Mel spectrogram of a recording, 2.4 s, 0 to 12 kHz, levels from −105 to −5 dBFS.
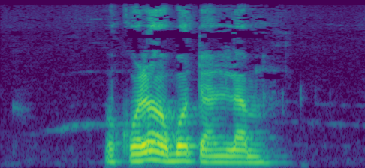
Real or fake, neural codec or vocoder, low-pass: real; none; 10.8 kHz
